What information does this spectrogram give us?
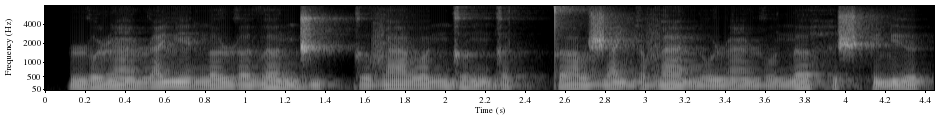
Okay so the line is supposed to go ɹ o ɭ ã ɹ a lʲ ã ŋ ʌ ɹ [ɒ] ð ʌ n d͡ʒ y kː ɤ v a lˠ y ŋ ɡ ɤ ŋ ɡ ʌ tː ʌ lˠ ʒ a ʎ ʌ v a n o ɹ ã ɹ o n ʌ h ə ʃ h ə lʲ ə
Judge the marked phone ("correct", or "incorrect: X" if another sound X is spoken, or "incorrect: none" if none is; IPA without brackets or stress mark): incorrect: ʌ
